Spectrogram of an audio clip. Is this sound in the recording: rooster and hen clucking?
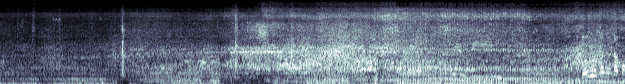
no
